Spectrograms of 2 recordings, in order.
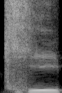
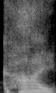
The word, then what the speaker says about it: Ki: spells and their abilities are key powered or Kai powered however you want to pronounce it look for the key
